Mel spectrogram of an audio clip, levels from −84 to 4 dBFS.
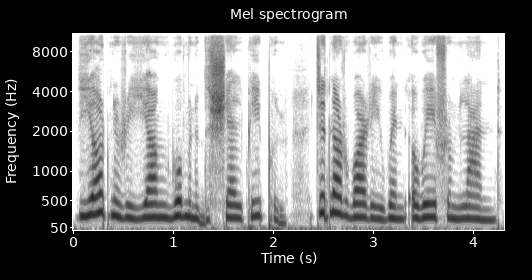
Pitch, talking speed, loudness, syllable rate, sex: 220 Hz, 210 wpm, -18 LUFS, 5.8 syllables/s, female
